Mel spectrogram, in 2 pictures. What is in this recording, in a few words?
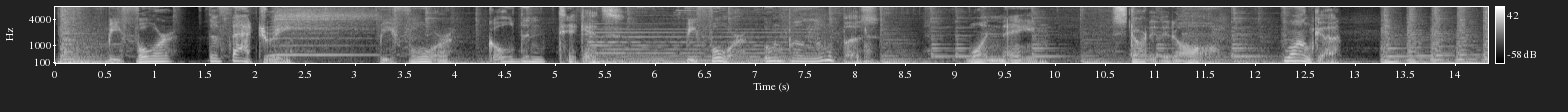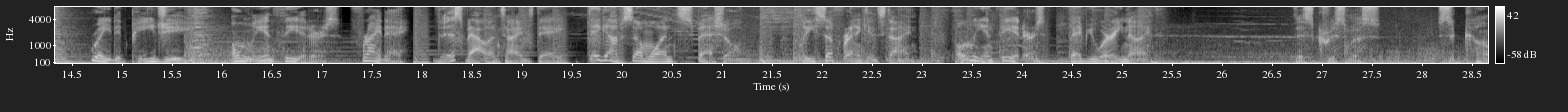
Processed Trailer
